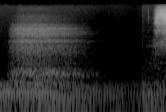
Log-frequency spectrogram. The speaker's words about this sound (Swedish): Så återigen, slut ögonen. Ta ett djupt andetag in.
